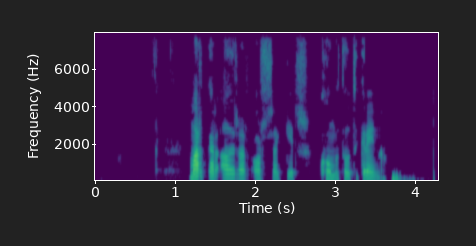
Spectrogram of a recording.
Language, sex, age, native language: Icelandic, female, 20-29, Icelandic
